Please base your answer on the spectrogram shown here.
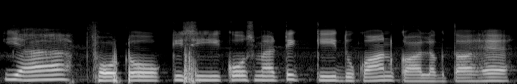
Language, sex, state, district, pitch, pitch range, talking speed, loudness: Hindi, male, Uttar Pradesh, Shamli, 185 Hz, 170-205 Hz, 105 wpm, -19 LUFS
